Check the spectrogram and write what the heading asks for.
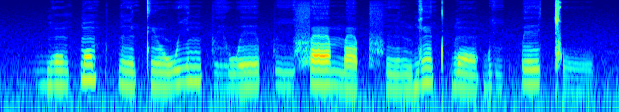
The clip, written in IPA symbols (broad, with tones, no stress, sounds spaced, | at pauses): ɡ͡b ũ˨ k͡p õ˦ p k͡p ĩ˨ tʲ ũ˨ w i˦ n p e̤˨ w e˨ p i˨ f æ˦ m æ˨ p f ĩ˨ n ɡʲ ẽ˦ t ɓ õ˨ ɓ i˨ k͡p e˦ ǀ u˨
